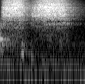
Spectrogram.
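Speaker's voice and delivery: voiceless shh, shh, shh; shushing. Retold or imitated. Recapping a TV scene, imitating Maitland hushing the crew. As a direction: hush everyone urgently.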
